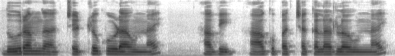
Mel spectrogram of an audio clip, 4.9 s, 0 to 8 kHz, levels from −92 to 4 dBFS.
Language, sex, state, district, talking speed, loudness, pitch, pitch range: Telugu, male, Telangana, Mahabubabad, 110 wpm, -19 LUFS, 130 Hz, 125-135 Hz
